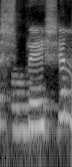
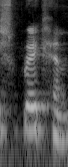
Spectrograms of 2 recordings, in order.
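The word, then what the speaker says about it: sprechen: গেহেন অর্থ যাওয়া আর এটা হবে স্প্রেশন নাকি স্প্রেখেন বলেন তো স্প্রেখেন নো এটা হবে স্প্রেশন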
